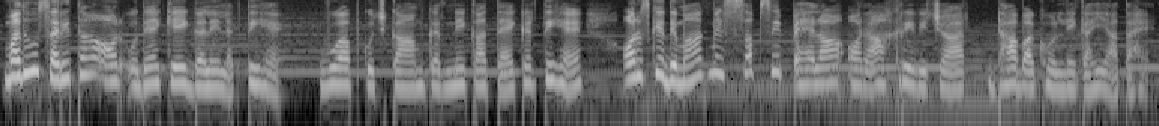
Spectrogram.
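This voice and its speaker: A woman narrating a cartoon moral story in an expressive storybook style. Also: medium pitch, a little slow. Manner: expressive, emotional. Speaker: narrator and heroine Madhu. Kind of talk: storybook narration and acted dialogue. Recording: background music under voice.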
